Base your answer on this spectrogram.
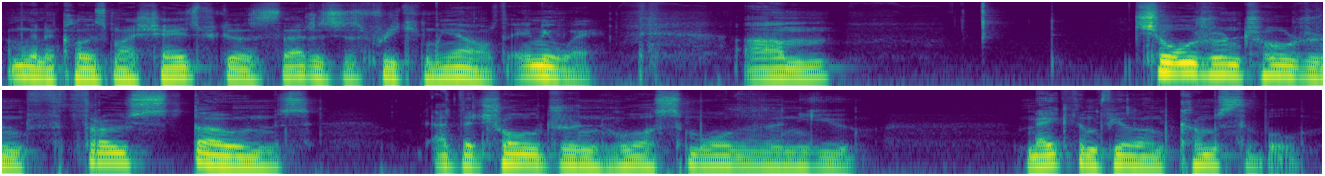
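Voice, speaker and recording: Low-voiced man reacting casually. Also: a little slow, warm tone. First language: Afrikaans. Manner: chatty, thinks aloud with many fillers. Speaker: reaction video host.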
